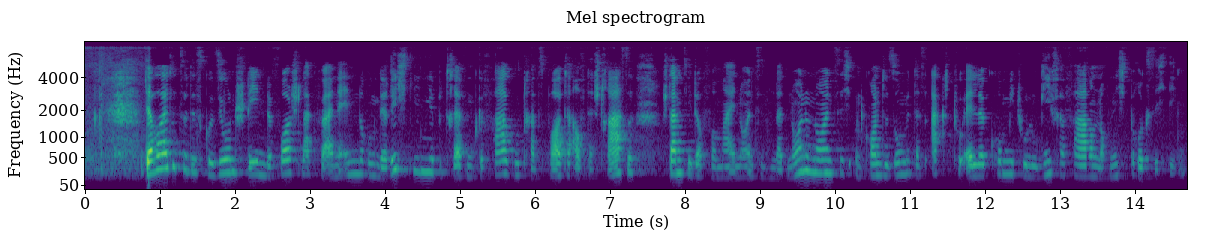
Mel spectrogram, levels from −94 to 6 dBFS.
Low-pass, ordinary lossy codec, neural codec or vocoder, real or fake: 7.2 kHz; none; none; real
